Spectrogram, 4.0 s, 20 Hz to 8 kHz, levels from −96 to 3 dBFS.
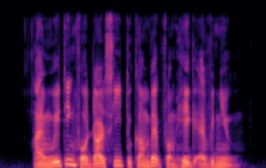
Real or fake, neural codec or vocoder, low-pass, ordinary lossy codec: real; none; 7.2 kHz; none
